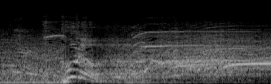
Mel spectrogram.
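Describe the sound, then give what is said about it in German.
A crowd of thousands in Venezuela cheers in a loud, sustained roar as Juan Guaido declares himself interim president, with scattered whoops and shouting voices rising over the dense wash of noise throughout. “Unter dem Jubel Tausender erklärt sich Guaido zum Übergangspräsidenten.”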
